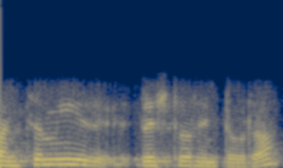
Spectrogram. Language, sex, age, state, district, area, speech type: Kannada, female, 30-45, Karnataka, Chikkaballapur, rural, conversation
